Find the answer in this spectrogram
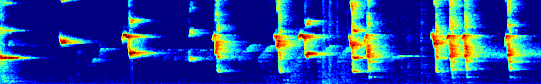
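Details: Red-rumped parakeet singing in Heraklion, Crete: a sequence of sharp, high whistles and short sliding notes mixed with harsher chips, given in quick uneven bursts about every half second, with a quiet background.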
